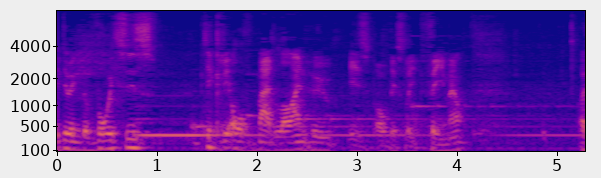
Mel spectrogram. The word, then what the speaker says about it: Madeline: I'm going to be pronouncing her name as Madeline. I don't know whether it's technically Madeline, but I figure if it was, it would be L-Y-N at the end, not L-I-N-E.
